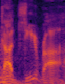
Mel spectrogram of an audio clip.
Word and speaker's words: Godzilla: still have has uh godzilla versus kong playing godzira so that's how they say it that's how they say it in japan really godzira yeah all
